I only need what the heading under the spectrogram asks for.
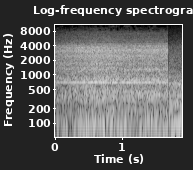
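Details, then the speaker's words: Chinese diesel heater newly installed in a 2015 Freightliner Sprinter van, running with its cover off after the fuel line was purged. Loud, steady rushing roar with a constant blower tone; slow to get going but working normally, just noisy. "it just takes a little bit for it to get going but it looks like it's looking pretty good quite loud"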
